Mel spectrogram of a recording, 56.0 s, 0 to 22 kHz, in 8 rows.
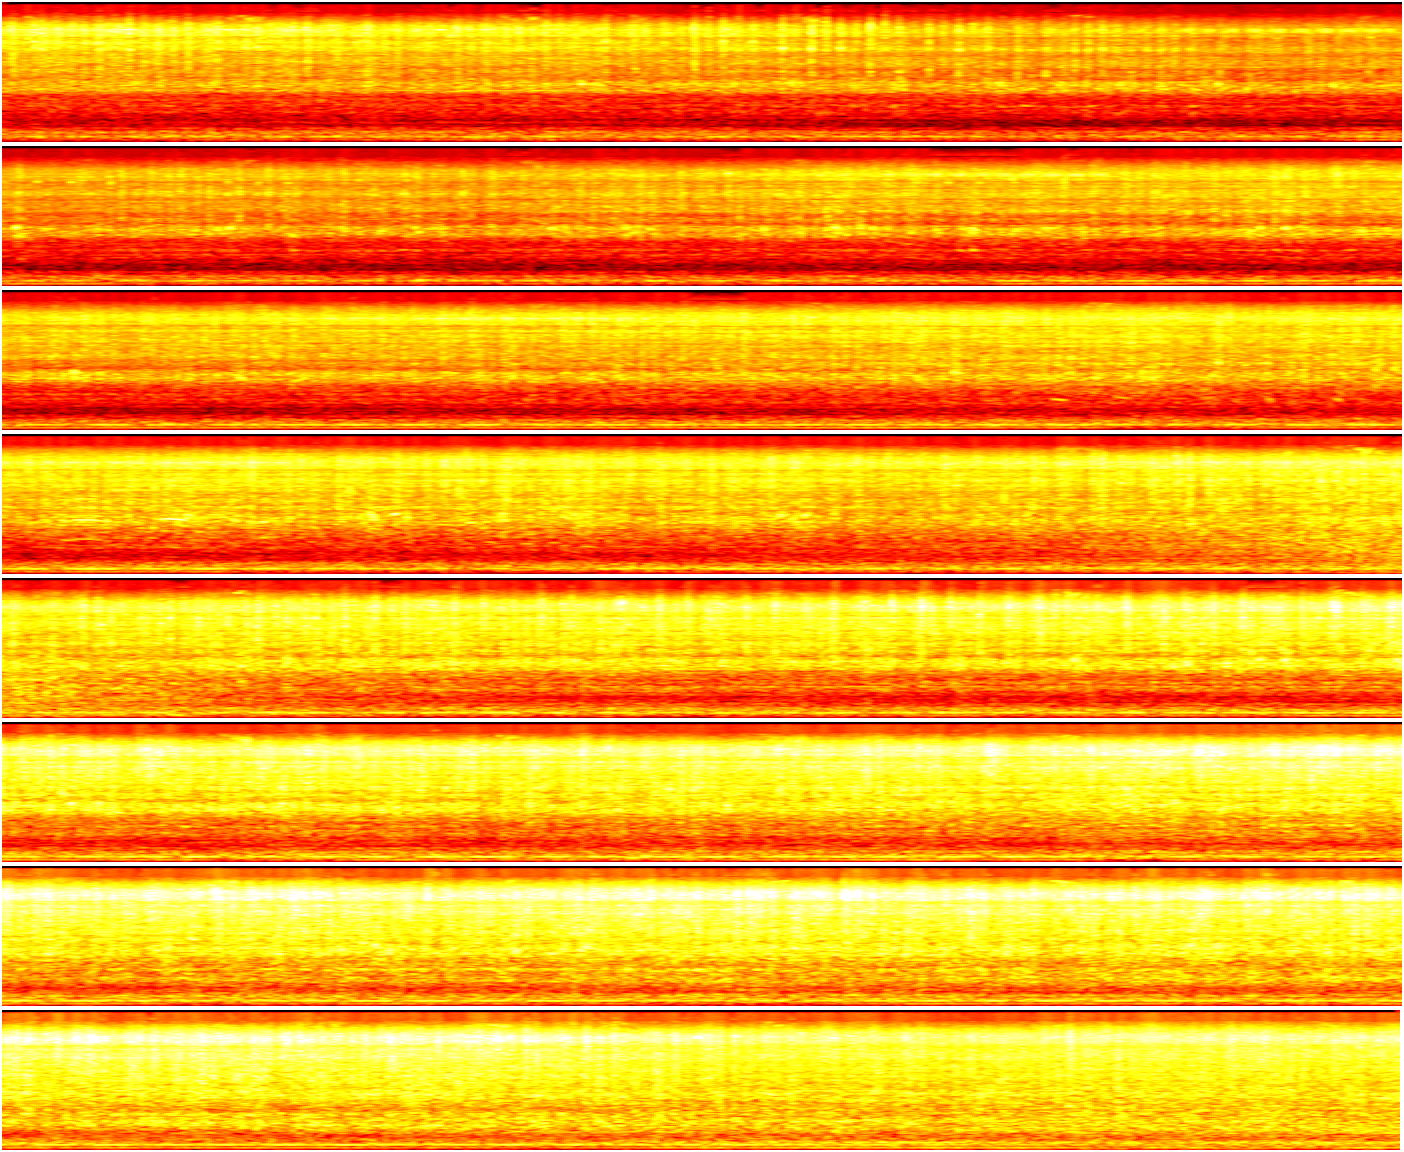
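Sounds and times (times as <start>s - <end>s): combine harvester diesel engine running: 0.0s - 55.9s.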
